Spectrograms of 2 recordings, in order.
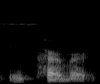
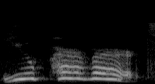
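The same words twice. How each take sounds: First: Pouting. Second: Slow, high-pitched scream of outrage. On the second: Uraraka slaps Izuku for kissing her, screaming. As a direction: shriek it out, dragging the word. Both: A narrator's reading.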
